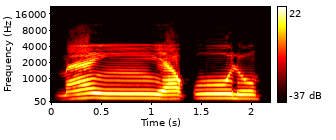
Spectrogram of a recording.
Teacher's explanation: مَن يَقُولُ میم یا زبر میں اس نون کو نہیں پڑھنا یا کے اوپر تشدید ہے غنہ کریں گے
